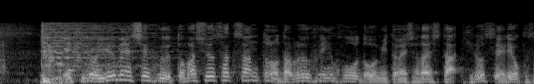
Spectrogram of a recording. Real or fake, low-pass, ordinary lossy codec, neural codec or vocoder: fake; 7.2 kHz; Opus, 24 kbps; vocoder, 24 kHz, 100 mel bands, Vocos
